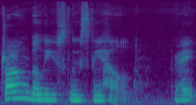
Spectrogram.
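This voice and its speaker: Soft-spoken, a woman talks with lively intonation. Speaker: lifestyle vlogger. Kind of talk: reflective monologue to camera. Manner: casual.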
